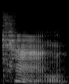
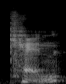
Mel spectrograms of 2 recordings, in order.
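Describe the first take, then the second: First: The vowel sounds like the one in cat. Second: The vowel sounds like the one in bed. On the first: The speaker calls it right. "we only say can" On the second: The speaker calls it wrong. "because that's Barbie's boyfriend"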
